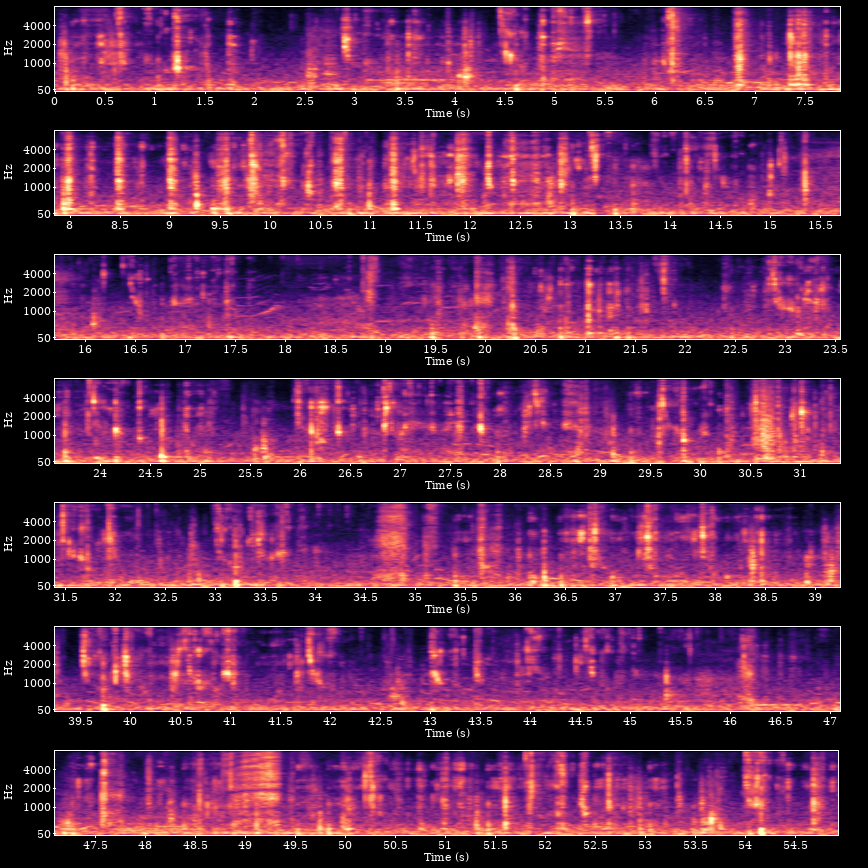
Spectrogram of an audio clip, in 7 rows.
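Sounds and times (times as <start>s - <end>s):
cartilage crunching: 0.0s - 17.5s, 35.0s - 54.9s
wet chewing: 0.0s - 54.9s.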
